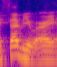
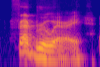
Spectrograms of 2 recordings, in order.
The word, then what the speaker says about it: February: And to hear February, and it's you know, newscasters, professionals, people who speak for a living say February, and it bugs me because there is an R there, and it should be, in my opinion, February.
